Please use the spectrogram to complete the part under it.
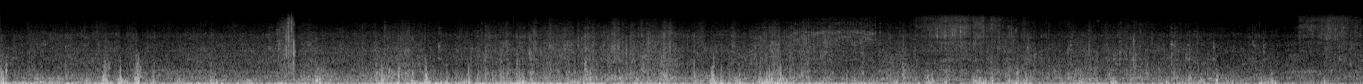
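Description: Wind buffets loudly outdoors.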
